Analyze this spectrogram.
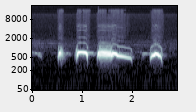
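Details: Spotted dove cooing to provoke a rival wild dove: a brief note, a flat coo, a long coo drifting lower in pitch, then a rounded final coo, all low and mellow.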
